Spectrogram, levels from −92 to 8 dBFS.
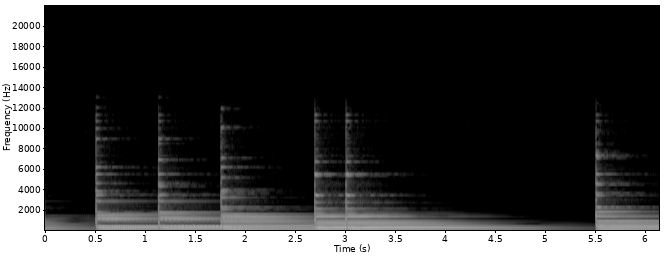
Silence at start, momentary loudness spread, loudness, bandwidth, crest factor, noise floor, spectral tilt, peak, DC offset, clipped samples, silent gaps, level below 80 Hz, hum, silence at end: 0 s; 14 LU; -30 LUFS; 12 kHz; 14 dB; -58 dBFS; -6.5 dB/octave; -16 dBFS; 0.9%; under 0.1%; none; -68 dBFS; none; 0 s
